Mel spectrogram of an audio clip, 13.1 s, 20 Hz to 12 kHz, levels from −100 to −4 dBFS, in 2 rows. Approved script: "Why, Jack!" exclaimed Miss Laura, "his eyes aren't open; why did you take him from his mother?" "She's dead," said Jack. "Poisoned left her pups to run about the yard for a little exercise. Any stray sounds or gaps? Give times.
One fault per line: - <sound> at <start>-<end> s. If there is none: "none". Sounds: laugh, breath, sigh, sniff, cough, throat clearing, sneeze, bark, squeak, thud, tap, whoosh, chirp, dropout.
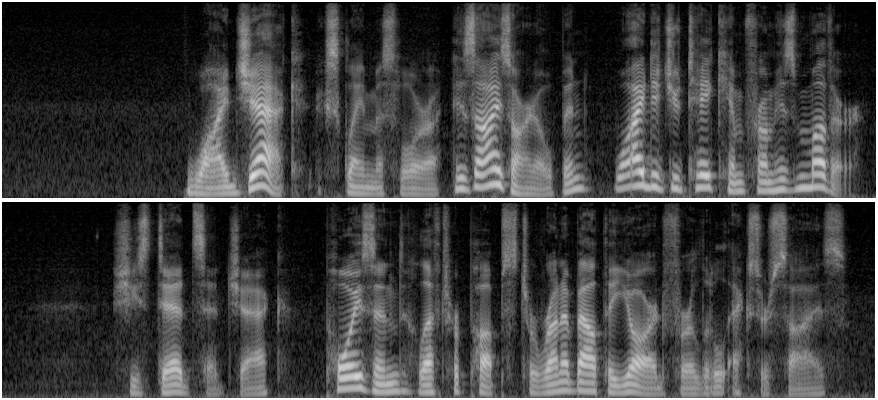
none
